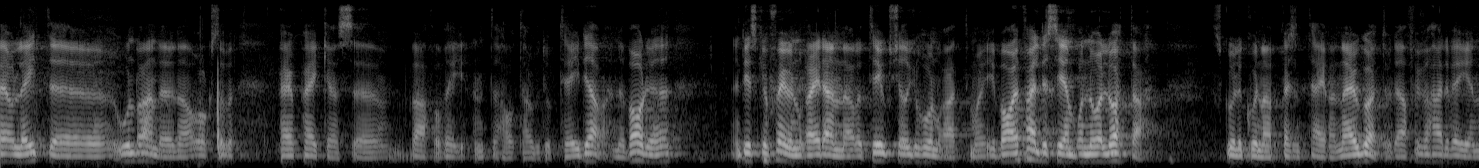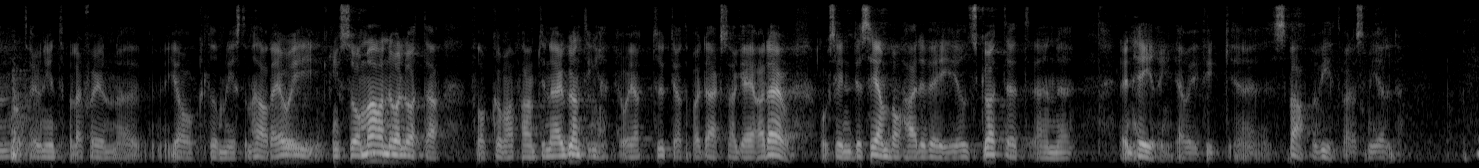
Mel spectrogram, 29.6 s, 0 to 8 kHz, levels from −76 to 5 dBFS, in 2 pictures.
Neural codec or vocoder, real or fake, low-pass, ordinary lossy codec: none; real; 7.2 kHz; none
